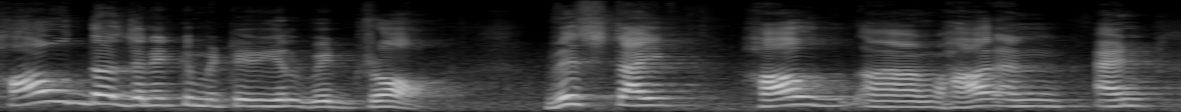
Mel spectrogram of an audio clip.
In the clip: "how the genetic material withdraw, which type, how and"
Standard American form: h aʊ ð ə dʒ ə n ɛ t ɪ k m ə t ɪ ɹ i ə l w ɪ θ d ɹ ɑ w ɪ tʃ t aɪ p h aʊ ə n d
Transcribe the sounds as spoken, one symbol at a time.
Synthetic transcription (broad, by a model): h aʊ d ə dʒ ə n ɛ t ɪ k m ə t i ɹ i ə l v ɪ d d ɹ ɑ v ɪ s t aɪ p h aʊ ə n d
